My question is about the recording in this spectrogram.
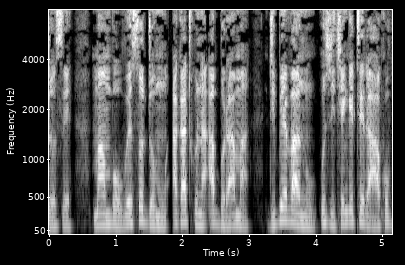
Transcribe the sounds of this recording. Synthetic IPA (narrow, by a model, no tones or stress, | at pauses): oːse | mambo̞we̞so̞dʱo̞muʔakati̥kunaʔabʱuɾaːma | ndip̬e̞ʋan̤uːʐit͡ʃe̞ŋɡe̞te̞ɾaɦaku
